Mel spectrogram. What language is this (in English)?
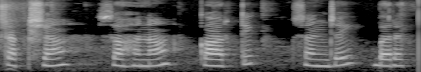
Kannada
